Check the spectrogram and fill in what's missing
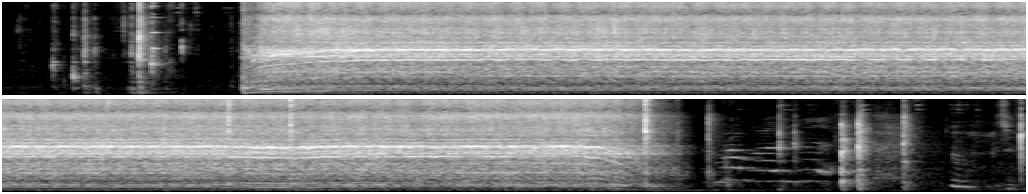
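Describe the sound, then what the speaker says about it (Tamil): A kitchen mixer grinder blends spinach (palak) with water for another round, a loud steady whine that runs for about fourteen seconds and then cuts off, with faint voices and kitchen noise before and after. "இன்னொரு சுத்து அரைக்கணும் போல் இருக்குது அப்பா இன்னொரு சுத்து அரைக்கிறாங்க"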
